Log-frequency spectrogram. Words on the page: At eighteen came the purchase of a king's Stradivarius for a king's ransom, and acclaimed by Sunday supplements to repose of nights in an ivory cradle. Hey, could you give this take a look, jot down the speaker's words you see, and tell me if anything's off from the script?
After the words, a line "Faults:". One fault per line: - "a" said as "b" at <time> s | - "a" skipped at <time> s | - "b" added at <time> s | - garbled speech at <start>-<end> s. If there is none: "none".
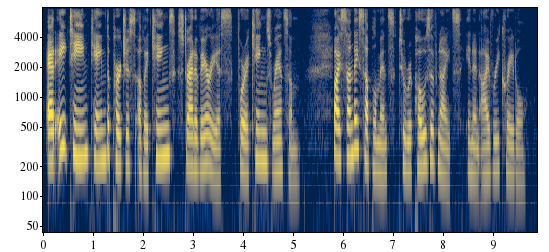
At eighteen came the purchase of a king's Stradivarius for a king's ransom, by Sunday supplements to repose of nights in an ivory cradle.
Faults:
- "and acclaimed" skipped at 5.2 s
